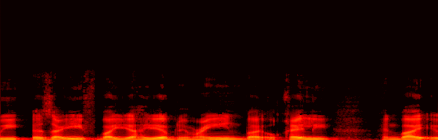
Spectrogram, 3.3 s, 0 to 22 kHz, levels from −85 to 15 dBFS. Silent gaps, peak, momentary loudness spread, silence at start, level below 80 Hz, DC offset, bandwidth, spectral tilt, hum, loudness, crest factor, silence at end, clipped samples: none; -14 dBFS; 8 LU; 0 s; -58 dBFS; under 0.1%; 10 kHz; -7 dB/octave; none; -33 LUFS; 18 dB; 0 s; under 0.1%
